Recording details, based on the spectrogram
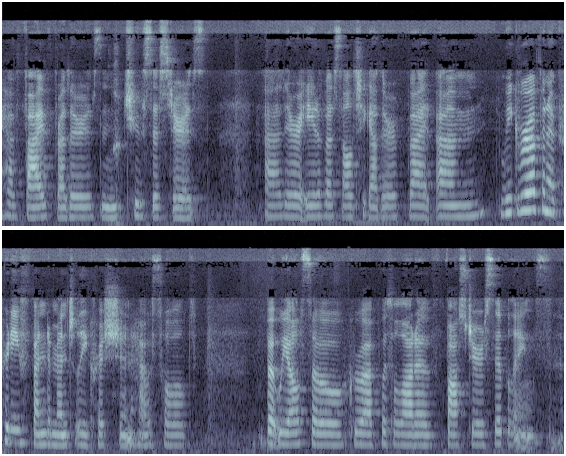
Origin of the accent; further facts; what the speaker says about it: Happy Valley-Goose Bay, Newfoundland and Labrador, Canada; We grew up in Happy Valley Goose Bay in Labrador. But my family, my mother's family, comes from Hopedale. And my dad's family comes from Davis Inlet. We spent most of our summers in Hopedale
